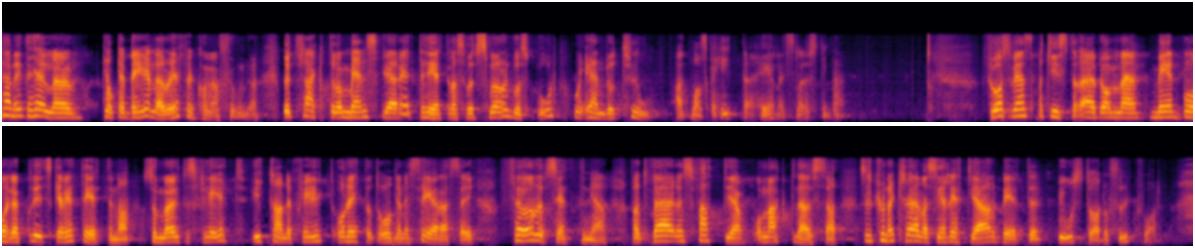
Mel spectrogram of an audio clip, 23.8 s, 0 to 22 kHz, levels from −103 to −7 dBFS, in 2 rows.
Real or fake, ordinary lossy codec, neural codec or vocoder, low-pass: fake; none; codec, 16 kHz, 1 kbps, FreqCodec, larger model; 7.2 kHz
